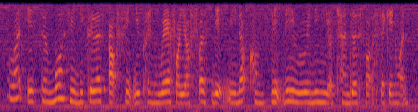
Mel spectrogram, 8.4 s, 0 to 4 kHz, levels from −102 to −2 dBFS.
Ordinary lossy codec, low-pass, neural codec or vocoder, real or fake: none; 3.6 kHz; none; real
